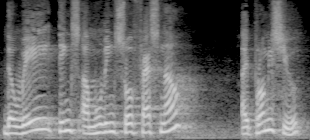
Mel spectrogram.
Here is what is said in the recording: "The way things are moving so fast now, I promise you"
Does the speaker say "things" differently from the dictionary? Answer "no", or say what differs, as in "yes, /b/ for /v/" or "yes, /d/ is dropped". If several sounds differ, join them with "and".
yes, /t/ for /θ/ and /s/ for /z/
